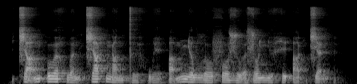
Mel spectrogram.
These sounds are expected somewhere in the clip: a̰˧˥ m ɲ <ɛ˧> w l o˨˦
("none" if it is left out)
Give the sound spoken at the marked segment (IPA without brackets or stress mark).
ə˧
